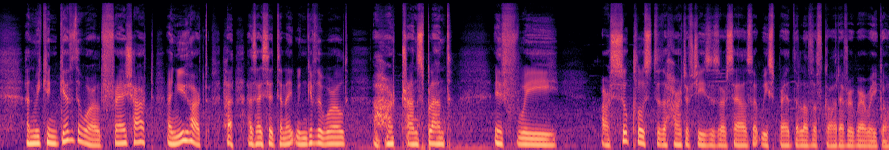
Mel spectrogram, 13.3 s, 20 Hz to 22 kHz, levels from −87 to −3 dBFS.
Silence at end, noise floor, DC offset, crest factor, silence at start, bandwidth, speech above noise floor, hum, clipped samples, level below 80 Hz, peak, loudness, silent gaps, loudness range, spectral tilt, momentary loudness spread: 0 s; -45 dBFS; under 0.1%; 12 dB; 0 s; over 20 kHz; 26 dB; none; under 0.1%; -48 dBFS; -6 dBFS; -20 LUFS; none; 3 LU; -5.5 dB/octave; 8 LU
